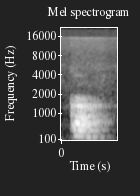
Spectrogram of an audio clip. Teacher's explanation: और जो आखिरी में आवाज निकलती है वो आ की आवाज निकलती है, वो आ की ध्वनि निकलती है। आराम से बोल के देखिए, क। · जब आप क बोलेंगे तो क वाली जो आवाज है, जो क वाली ध्वनि है, वो थोड़ी देर में खत्म हो जाती है, और जो आखिरी में आवाज निकलती है वो आ की आवाज निकलती है, वो आ की ध्वनि निकलती है।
